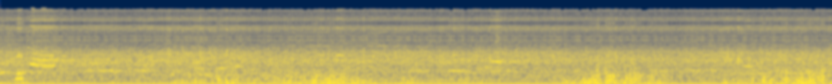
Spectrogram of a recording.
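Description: Wind buffeting the camera microphone: a steady rushing noise with low, uneven rumbling.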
